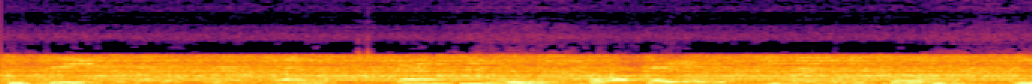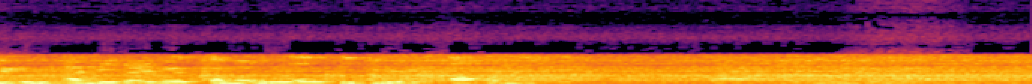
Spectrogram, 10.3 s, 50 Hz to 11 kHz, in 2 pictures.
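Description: Speech from the WRMI shortwave broadcast on 5800 kHz, played through the small speaker of a Chinese clone of the Malahit DSP SDR receiver with its noise reduction switched on. The voice is thin and narrow-band over a steady background hiss, and it grows weaker over the last two seconds.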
